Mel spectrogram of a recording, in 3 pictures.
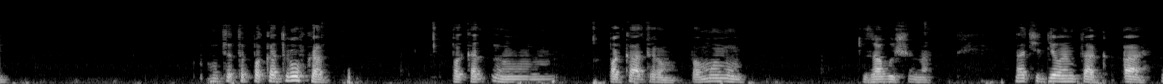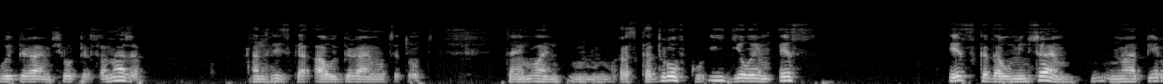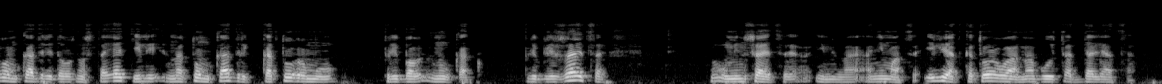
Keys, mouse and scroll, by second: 4.7 click, 11.1 a.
